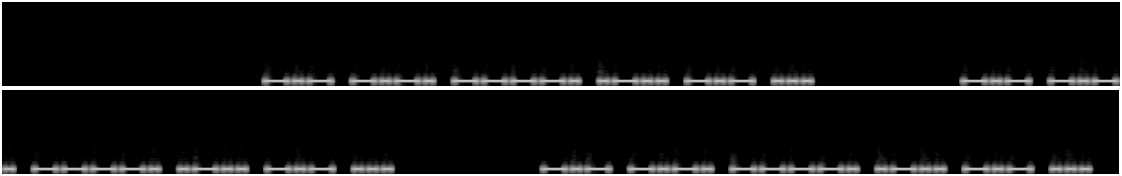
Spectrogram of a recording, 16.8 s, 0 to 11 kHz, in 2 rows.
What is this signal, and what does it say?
Morse code, heard as a keyed tone, about 22 wpm, 700 Hz. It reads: KC9LKS KC9LKS KC9LKS
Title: USA Call Signs - 6 Characters - Repeated 3x - 22wpm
